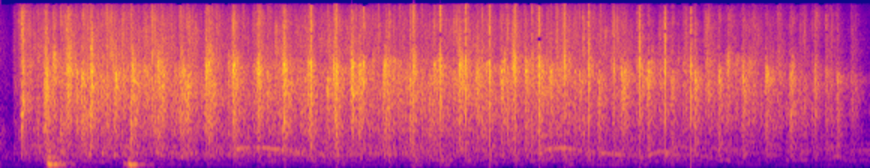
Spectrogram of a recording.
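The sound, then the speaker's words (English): A crowd applauds a speaker steadily for about eleven seconds, a dense, even patter of many hands clapping, with a couple of low thumps near the start and faint voices calling out underneath. “All right, let's give Lorenza another round of applause.”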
